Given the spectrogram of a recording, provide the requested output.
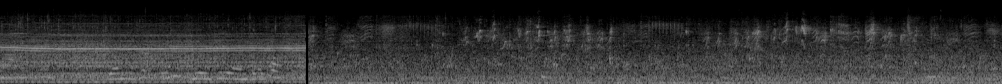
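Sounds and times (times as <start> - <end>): small birds chirping: 2.3 - 10.0.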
